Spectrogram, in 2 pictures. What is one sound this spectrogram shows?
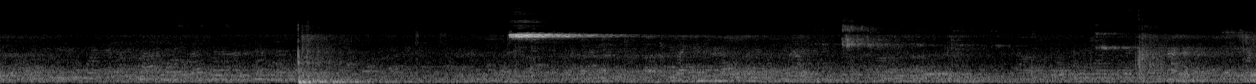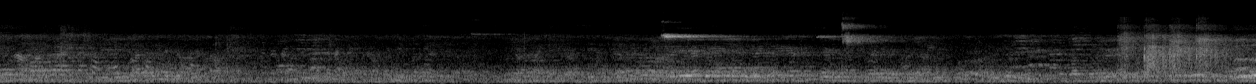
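Players and onlookers chatter in a large echoing gym.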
